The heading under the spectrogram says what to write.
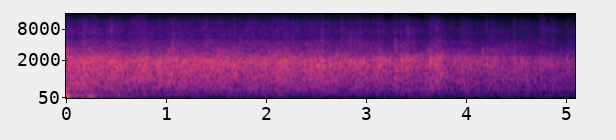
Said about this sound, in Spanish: Dele fuerte ese aplauso al que vive. Fuerte ese aplauso.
